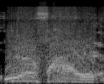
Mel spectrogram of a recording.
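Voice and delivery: scary, menacing, ominous delivery. Showing how Vince does his line: scary Vince McMahon impression. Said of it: "I saw how Vince does it".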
